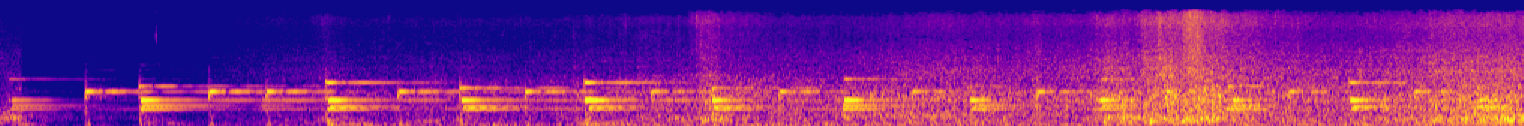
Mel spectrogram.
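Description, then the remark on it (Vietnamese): Steady wash of ocean waves lapping on a white-sand beach at a wedding, swelling softly now and then, with a gentle plucked melody of repeating notes playing over it throughout. “Tiếng sóng vỗ rì rào Tiếng bãi cát trắng mịn Ánh nắng chân hòa kèm theo những cơn gió nhẹ nhàng Mang theo hương vị của biển khơi thoảng qua”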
